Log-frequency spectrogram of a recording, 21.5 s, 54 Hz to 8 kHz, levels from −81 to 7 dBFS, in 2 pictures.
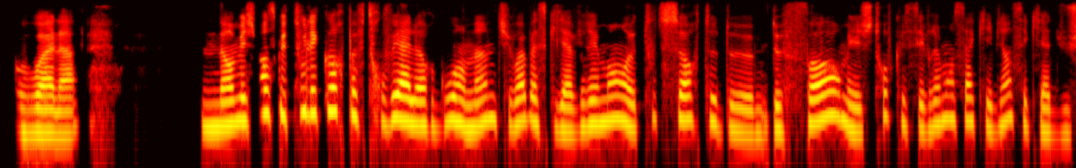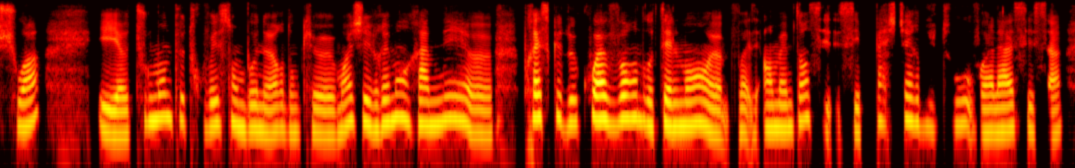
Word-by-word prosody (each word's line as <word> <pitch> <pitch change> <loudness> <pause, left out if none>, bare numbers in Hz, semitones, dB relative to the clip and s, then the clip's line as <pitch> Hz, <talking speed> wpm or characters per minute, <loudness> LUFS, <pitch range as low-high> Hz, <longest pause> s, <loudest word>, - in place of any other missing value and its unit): Voilà. 155 -1 +3 1.3
Non 185 +2 +4
mais 215 +1 +3
je 190 - -4
pense 275 0 +4
que 275 - +1
tous 285 +3 -1
les 275 -2 +4
corps 295 -1 +4
peuvent 255 -3 -1
trouver 215 +3 +1
à 220 -1 +10
leur 195 -1 +3
goût 210 +5 -1
en 190 -4 +2
Inde, 215 +5 0
tu 195 - -8
vois? 210 +3 +2
Parce 215 -4 -2
qu'il 175 - -12
y 170 - +3
a 165 - +2
vraiment, 200 +6 +1
heu, 180 - 0
toutes 235 +6 -15
sortes 225 -1 -1
de 165 -6 -3 0.2
de 170 - 0
formes 225 +7 +3
et 165 -3 0
je 155 - -6
trouve 255 -1 -7
que 205 - -10
c'est 175 -1 -7
vraiment 200 +7 -4
ça 220 -1 -3
qui 185 - -7
est - - -3
bien, 200 +7 -4
c'est 200 -5 -9
qu'il 165 -2 -6
y - - 0
a - - -3
du 150 0 -15
choix 190 +7 -1 0.6
et 150 -3 +2
heu, 145 - +1
tout 215 - -11
le 220 - 0
monde 240 +1 0
peut 220 -1 -6
trouver 190 -1 -5
son 200 +1 -4
bonheur. 170 -2 -1
Donc 160 0 -9
heu, 150 -2 -1
moi 175 +6 -1
j'ai 210 -1 0
vraiment 210 +7 0
ramené, 205 +1 0
heu, 155 -3 -1 0.3
presque 240 +1 +2
de 205 -4 -2
quoi 230 +3 +7
vendre 225 -1 +2
tellement, 190 0 +2
heu, 155 -2 +1
vois 160 -1 -3 0.2
en 175 0 +2
même 175 0 0
temps 220 +5 -1
c'est 180 -9 -10
c'est 160 - -8
pas 215 -1 -5
cher 220 -3 -2
du 180 -2 -12
tout. 195 +1 -8
Voilà 160 +1 +2
c'est 165 -1 -8
ça. 150 0 -3
195 Hz, 225 wpm, -22 LUFS, 170-220 Hz, 1.3 s, à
